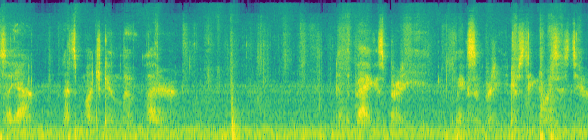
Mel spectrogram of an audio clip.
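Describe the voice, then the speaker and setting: Someone whispers at a moderate pace, with long, frequent pauses and noticeable background noise. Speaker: ASMR creator. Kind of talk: ASMR trigger video talk. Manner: soft-spoken.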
